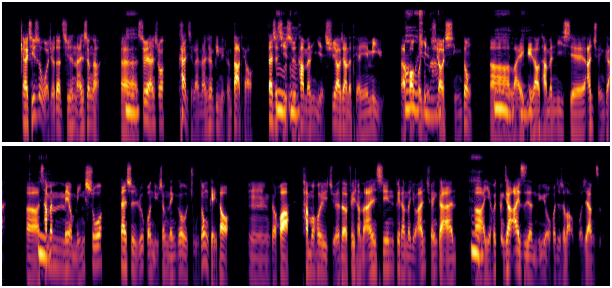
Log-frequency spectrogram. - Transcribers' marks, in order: none
- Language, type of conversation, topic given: Chinese, podcast, 你认为长期信任更多是靠言语，还是靠行动？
